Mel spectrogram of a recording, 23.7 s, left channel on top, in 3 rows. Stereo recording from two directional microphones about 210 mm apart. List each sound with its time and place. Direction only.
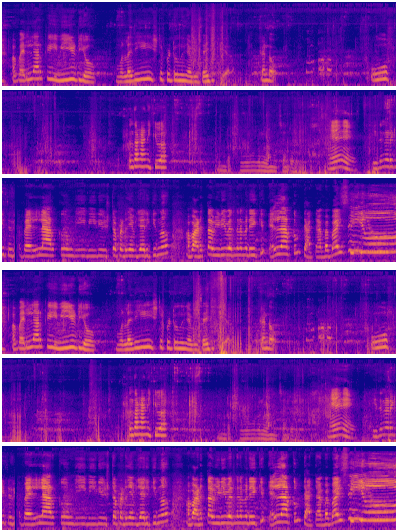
0.0 s speech: 40° right (ahead or behind); by 4.1 s centre (ahead or behind)
5.1 s speech: centre (ahead or behind)
7.4 s speech: centre (ahead or behind)
10.4 s speech: 35° right (ahead or behind)
14.4 s speech: 55° left (ahead or behind)
15.4 s a woman's voice: 40° left (ahead or behind)
16.1 s a child's voice: 10° left (ahead or behind)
